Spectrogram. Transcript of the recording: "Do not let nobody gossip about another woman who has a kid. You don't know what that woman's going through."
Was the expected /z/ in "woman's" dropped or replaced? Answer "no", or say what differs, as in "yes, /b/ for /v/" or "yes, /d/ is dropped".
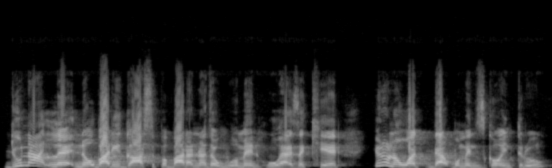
no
